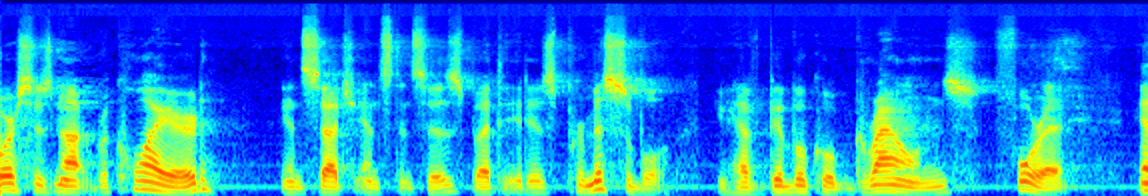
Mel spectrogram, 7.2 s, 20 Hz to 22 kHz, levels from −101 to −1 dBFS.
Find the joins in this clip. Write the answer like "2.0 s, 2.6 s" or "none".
none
